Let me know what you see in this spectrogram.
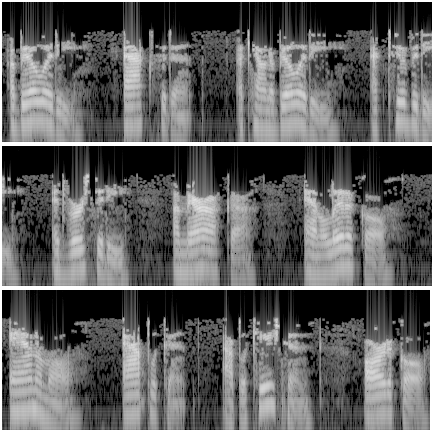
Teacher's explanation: The letter I in the unstressed position devolves consistently into a schwa.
